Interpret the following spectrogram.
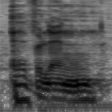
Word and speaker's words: Evelyn: Once you know you do want to stress on the first syllable, Evelyn.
